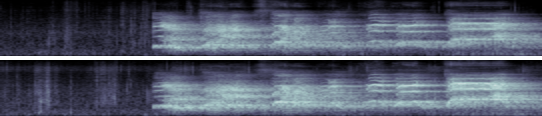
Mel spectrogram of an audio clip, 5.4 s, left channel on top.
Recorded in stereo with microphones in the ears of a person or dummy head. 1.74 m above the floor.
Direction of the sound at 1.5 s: 45° left (ahead or behind).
